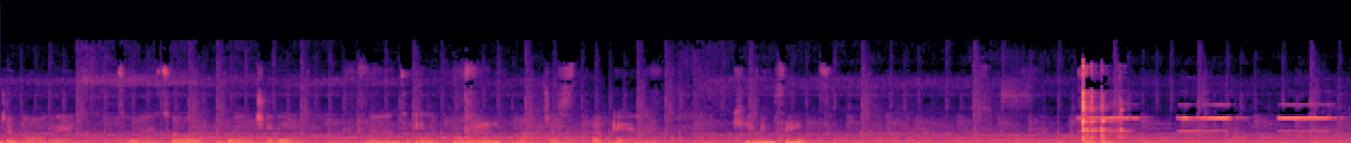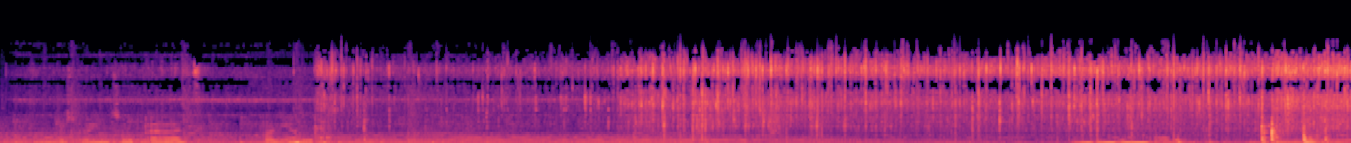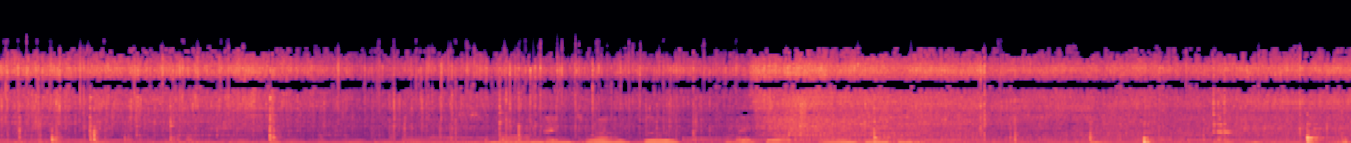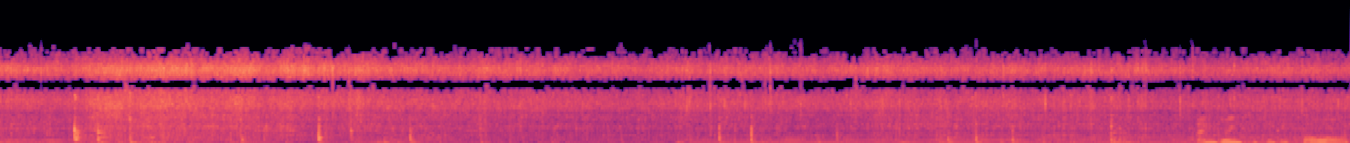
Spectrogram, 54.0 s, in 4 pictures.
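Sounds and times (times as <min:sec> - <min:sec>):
food sizzling in hot oil: 0:10.8 - 0:11.2, 0:13.9 - 0:54.0.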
